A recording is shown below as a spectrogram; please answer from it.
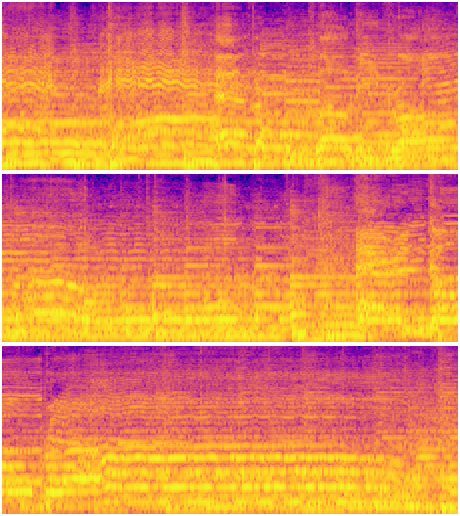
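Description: Acoustic folk band playing a country-style tune on banjo, guitar, bass and fiddle, with singing, in a steady rhythm; long held notes come in about halfway through.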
